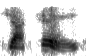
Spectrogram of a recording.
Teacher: But the name Jacquet, that's how you say it in French. You don't pronounce the T. Like many French words, you don't pronounce the final consonant.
